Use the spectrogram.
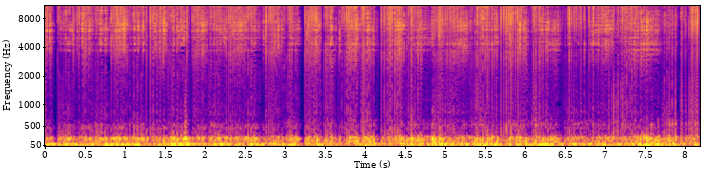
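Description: Long nails of both hands scratch around the hollow domed steel mesh grille of a Blue Yeti microphone. The result is a continuous, dense, scraping rumble that sits almost entirely in the low end, with a deep hum near 62 Hz and very little high-frequency content. The level stays steady throughout, dipping briefly once near the middle.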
